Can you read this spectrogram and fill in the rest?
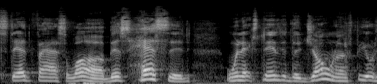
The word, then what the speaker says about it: hesed: The word is spelled H-E-S-E-D, hesed.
